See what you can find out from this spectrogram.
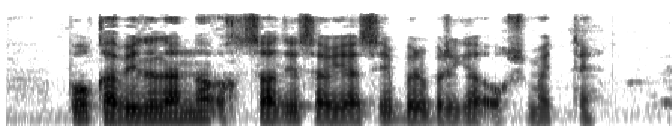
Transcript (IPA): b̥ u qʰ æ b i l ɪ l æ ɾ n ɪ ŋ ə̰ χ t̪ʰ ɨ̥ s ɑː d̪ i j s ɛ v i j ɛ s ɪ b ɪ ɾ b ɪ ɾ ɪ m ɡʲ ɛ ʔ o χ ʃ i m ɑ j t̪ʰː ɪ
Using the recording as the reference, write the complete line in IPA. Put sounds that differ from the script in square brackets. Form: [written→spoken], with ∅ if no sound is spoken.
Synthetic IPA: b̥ u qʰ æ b i l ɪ l æ ɾ n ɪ ŋ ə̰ χ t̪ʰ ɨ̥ s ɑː d̪ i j s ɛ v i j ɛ s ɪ b ɪ ɾ b ɪ ɾ ɪ [m→∅] ɡʲ ɛ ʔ o χ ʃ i m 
